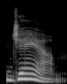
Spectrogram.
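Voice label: "jam", English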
